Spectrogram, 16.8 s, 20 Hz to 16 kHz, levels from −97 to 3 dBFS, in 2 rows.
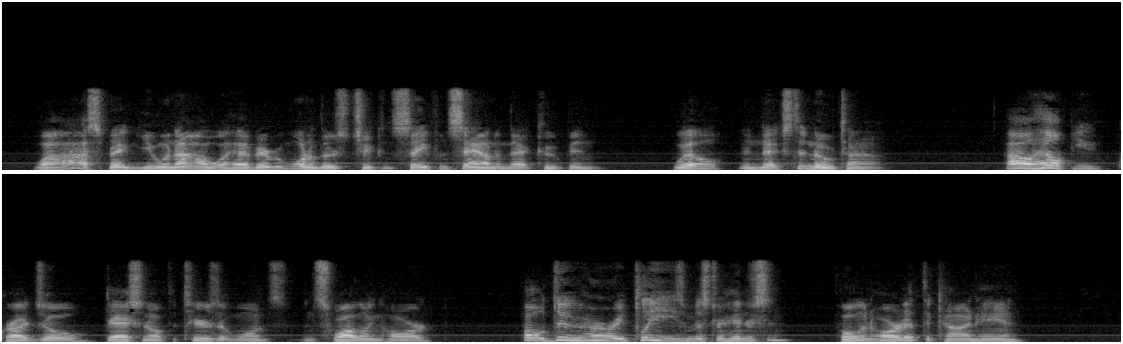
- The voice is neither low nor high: Yes, medium, 145 Hz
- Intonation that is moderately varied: No, wide, 6.7 semitones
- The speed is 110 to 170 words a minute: No, average, 185 wpm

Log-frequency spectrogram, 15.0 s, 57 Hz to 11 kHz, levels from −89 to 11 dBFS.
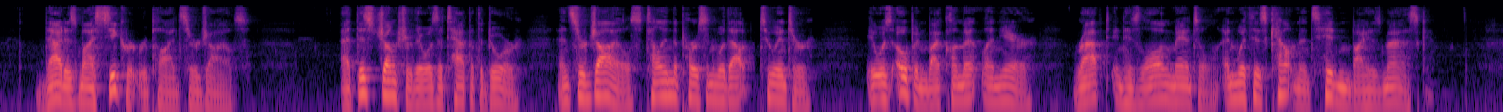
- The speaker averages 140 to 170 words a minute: No, average, 180 wpm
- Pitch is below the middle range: Yes, very low, 95 Hz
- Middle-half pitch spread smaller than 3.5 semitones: No, average, 4.1 semitones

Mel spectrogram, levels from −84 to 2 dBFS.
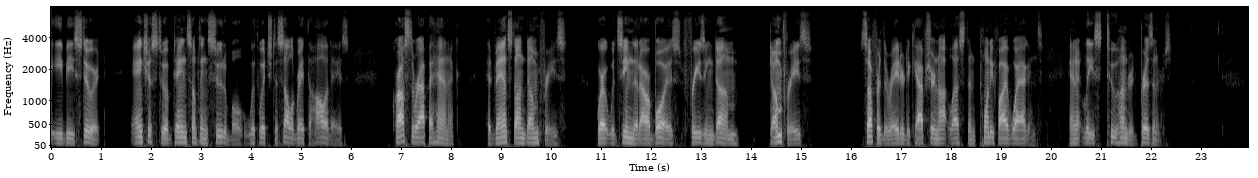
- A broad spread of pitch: No, average, 2.7 semitones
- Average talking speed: No, slow, 120 wpm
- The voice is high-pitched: No, low, 100 Hz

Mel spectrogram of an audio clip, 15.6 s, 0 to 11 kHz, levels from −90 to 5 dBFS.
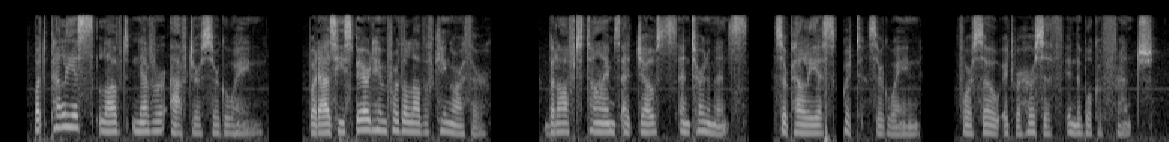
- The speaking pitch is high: No, medium, 160 Hz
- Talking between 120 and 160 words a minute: Yes, average, 145 wpm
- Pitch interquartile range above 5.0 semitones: No, average, 3.1 semitones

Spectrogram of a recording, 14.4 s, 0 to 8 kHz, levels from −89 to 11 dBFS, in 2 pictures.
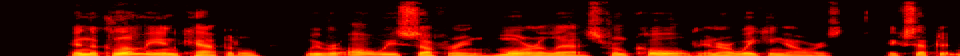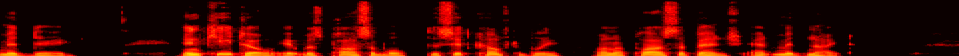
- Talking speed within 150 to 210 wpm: No, average, 140 wpm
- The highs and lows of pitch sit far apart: Yes, wide, 7.5 semitones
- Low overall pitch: Yes, very low, 90 Hz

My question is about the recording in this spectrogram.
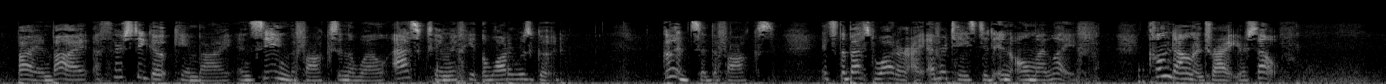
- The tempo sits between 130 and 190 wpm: Yes, average, 185 wpm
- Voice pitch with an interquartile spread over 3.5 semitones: Yes, average, 5.1 semitones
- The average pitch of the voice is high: Yes, high, 210 Hz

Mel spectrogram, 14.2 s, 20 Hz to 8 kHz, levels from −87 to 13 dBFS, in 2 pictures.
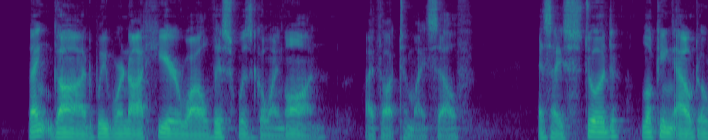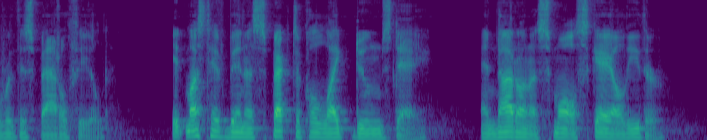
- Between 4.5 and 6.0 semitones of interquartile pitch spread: No, average, 2.8 semitones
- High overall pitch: No, very low, 90 Hz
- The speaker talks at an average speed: Yes, average, 160 wpm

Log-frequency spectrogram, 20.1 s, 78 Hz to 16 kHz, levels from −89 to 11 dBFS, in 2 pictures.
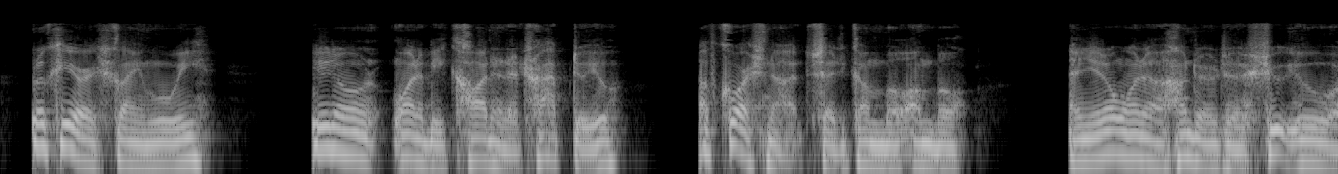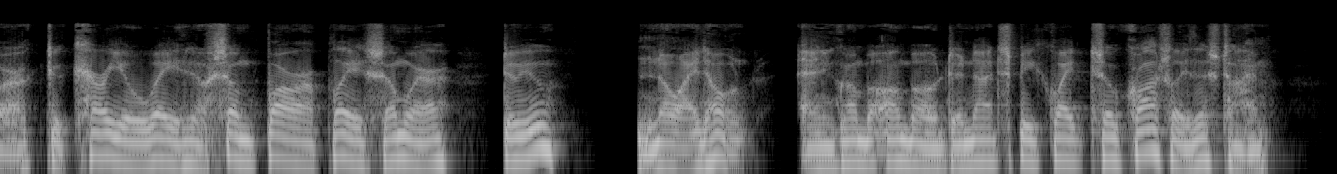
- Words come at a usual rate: Yes, average, 165 wpm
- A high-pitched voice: No, low, 110 Hz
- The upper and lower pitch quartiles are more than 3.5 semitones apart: Yes, average, 4.3 semitones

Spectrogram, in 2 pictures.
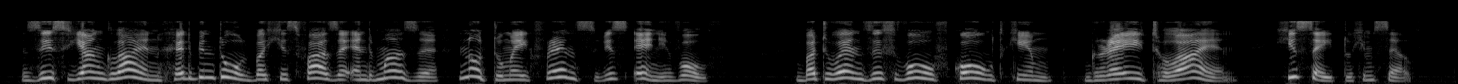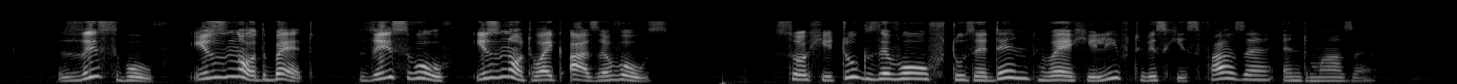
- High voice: Yes, high, 225 Hz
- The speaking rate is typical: No, slow, 120 wpm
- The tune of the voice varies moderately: No, wide, 7.0 semitones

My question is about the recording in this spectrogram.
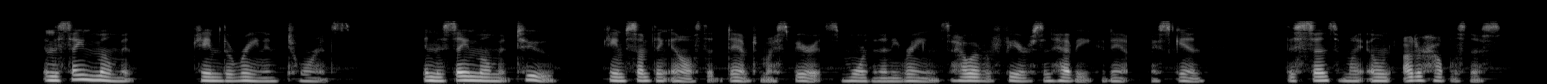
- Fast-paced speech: No, average, 155 wpm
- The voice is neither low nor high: Yes, medium, 165 Hz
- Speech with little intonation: Yes, narrow, 2.3 semitones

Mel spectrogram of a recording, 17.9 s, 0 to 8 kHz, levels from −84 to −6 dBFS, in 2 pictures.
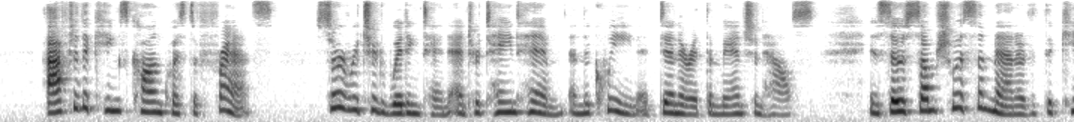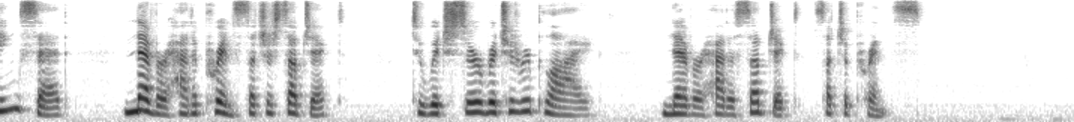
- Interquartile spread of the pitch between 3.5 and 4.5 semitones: Yes, average, 4.2 semitones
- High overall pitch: Yes, high, 230 Hz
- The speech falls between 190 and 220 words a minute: No, average, 160 wpm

